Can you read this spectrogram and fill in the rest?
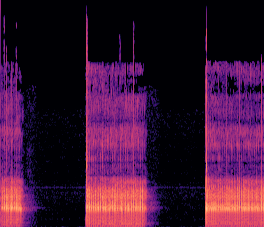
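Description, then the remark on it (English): A voice imitates an alarm clock going off: three loud, harsh buzzing blasts, each held for about half a second with short pauses between, with nothing else heard. “And sure enough, he went to sleep, and the next morning came, and his alarm rang.”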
